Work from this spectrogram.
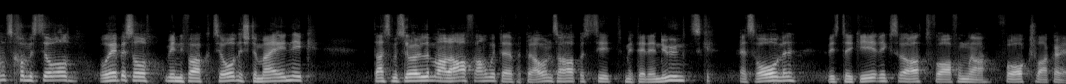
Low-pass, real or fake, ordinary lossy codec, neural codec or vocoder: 10.8 kHz; fake; none; codec, 16 kHz in and 24 kHz out, 0.6 kbps, FocalCodec, streaming, 2048 codes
